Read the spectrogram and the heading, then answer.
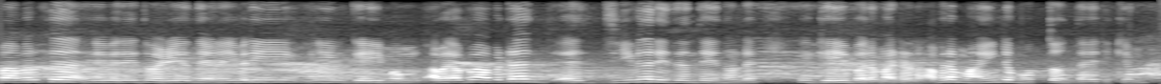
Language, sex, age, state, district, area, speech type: Malayalam, female, 30-45, Kerala, Thiruvananthapuram, urban, spontaneous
